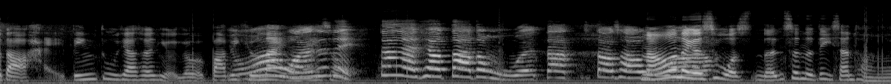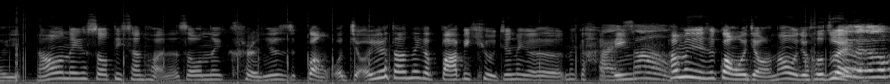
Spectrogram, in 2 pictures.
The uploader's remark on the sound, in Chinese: 本集內容抱歉會有一些些小雜音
